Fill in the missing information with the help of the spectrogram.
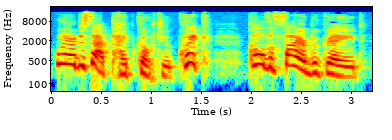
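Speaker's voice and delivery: high, urgent demands; panicked yelling. A narrator's reading. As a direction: yell for urgent help. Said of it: "yelled Missus Gloop".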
